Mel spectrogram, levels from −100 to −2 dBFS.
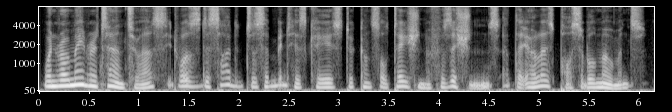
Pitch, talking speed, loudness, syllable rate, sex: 165 Hz, 215 wpm, -19 LUFS, 6.3 syllables/s, male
